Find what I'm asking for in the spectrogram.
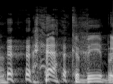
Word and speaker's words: Khabib: McGregor hasn't fought in MMA since losing to Khabib Nurmagomedov. Did I say that right? – Close. – Yeah. Khabib.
